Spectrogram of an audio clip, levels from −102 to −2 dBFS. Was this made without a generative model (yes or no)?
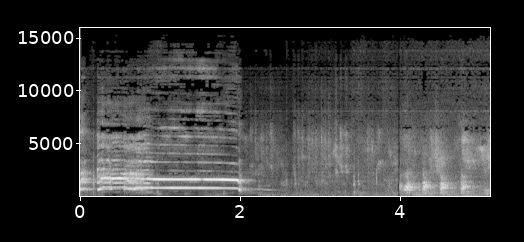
no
